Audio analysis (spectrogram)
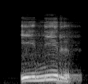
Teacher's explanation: ra sukun yang didahului kasrah kita baca tarkik atau tipis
